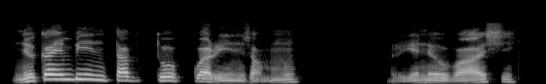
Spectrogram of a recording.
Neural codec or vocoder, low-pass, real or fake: codec, 16 kHz in and 24 kHz out, 1 kbps, XY-Tokenizer; 7.2 kHz; fake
